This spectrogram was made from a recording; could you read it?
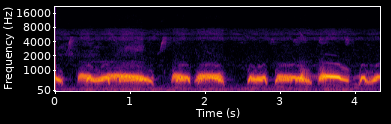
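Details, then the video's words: Spotted dove calls used as a lure for trapping; low, hoarse cooing phrases around 500–800, repeated in bursts of about half a second with short gaps, faint higher chirps of small birds in the background. "Suara Pikat Burung Tekukur Paling JITU"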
